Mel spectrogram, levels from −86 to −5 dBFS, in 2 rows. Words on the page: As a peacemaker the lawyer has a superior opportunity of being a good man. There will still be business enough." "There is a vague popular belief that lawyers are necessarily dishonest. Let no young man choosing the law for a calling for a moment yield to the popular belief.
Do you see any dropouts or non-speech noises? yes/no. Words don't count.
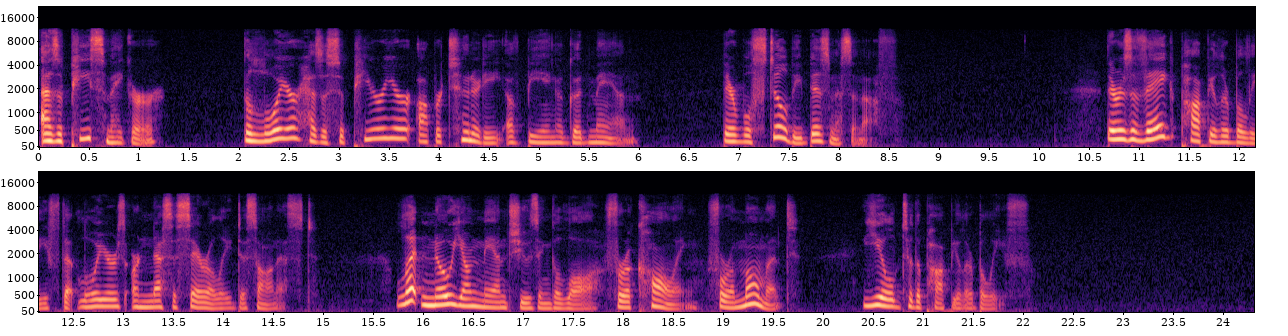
no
